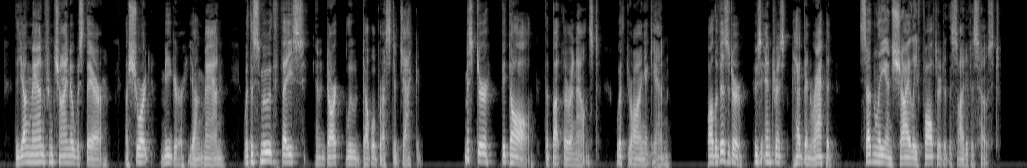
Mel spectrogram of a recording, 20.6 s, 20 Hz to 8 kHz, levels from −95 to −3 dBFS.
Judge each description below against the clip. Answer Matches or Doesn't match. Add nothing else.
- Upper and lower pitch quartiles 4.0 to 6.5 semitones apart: Matches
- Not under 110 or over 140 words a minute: Doesn't match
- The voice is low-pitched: Matches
